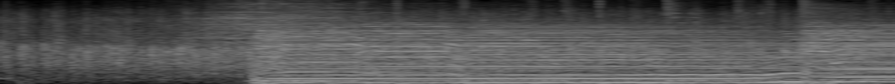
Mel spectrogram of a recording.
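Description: Audience applause, followed about a second and a half in by music that cuts in suddenly and much louder, with a sustained held chord.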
